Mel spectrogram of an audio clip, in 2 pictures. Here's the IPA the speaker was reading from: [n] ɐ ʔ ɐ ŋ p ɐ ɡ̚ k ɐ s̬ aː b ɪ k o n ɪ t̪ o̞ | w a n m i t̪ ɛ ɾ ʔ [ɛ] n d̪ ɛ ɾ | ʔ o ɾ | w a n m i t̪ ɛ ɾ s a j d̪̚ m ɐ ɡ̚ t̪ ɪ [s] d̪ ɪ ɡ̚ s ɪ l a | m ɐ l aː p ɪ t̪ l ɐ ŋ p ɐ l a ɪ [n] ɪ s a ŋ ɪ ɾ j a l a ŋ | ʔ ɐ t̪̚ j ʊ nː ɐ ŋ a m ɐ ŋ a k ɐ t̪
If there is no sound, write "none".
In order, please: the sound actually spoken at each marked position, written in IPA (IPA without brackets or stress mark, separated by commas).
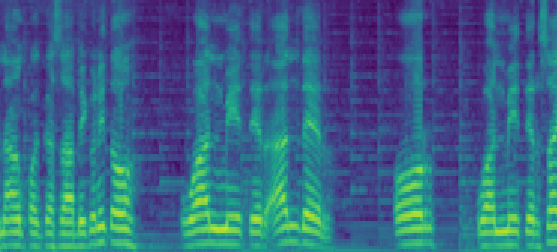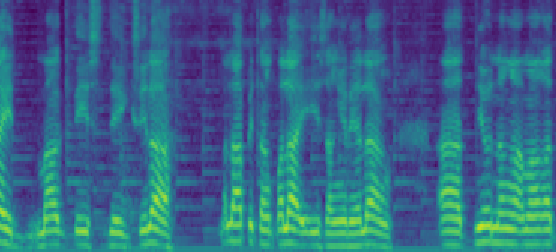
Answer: n, a, s, none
